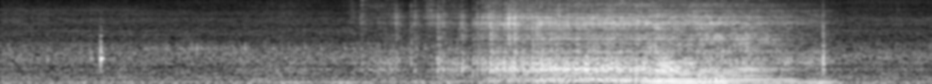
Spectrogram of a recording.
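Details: Housemate snoring: one long, rough, low rattling breath building and fading over about two seconds in a quiet room.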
